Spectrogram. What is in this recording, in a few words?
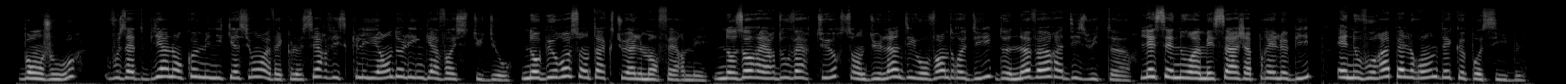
Corporate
